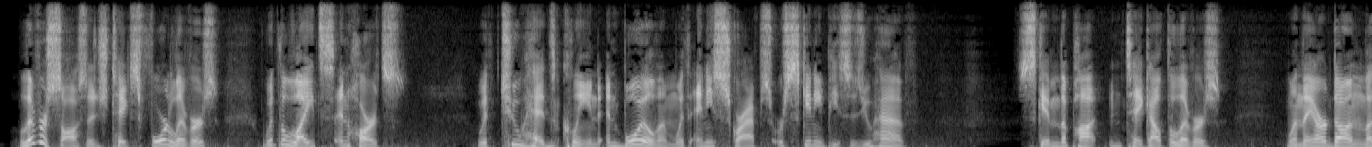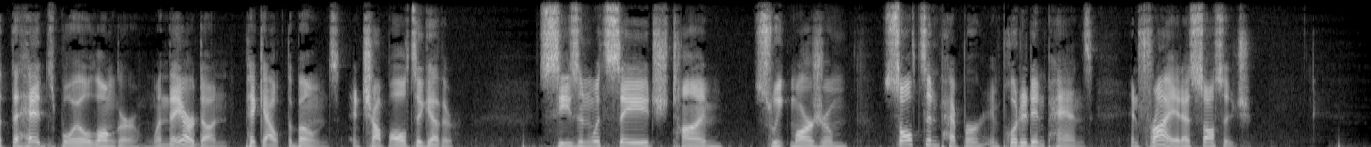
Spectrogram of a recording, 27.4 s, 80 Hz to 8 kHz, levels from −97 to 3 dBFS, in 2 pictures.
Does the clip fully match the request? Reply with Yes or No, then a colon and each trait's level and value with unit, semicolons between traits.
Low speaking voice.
No: medium, 160 Hz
